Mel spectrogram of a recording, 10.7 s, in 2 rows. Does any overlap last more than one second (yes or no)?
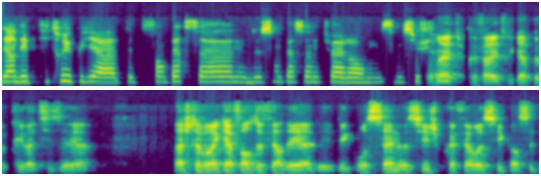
no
